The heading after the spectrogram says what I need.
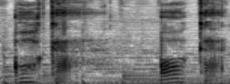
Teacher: Oka is a high tone, low tone. start O with dot on dot with the high pitch on top, or ka, which is can.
